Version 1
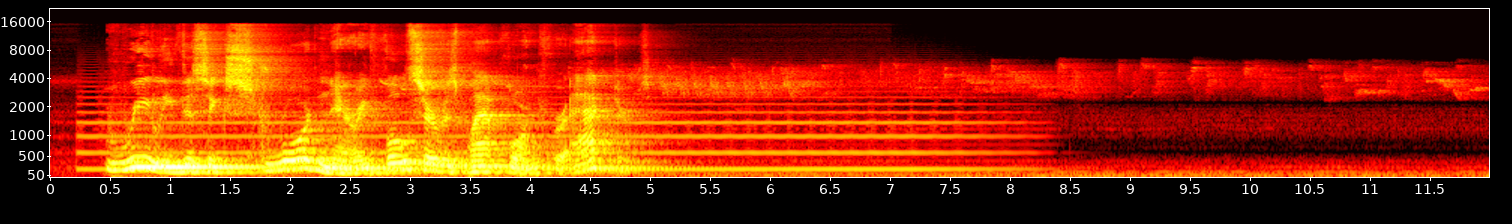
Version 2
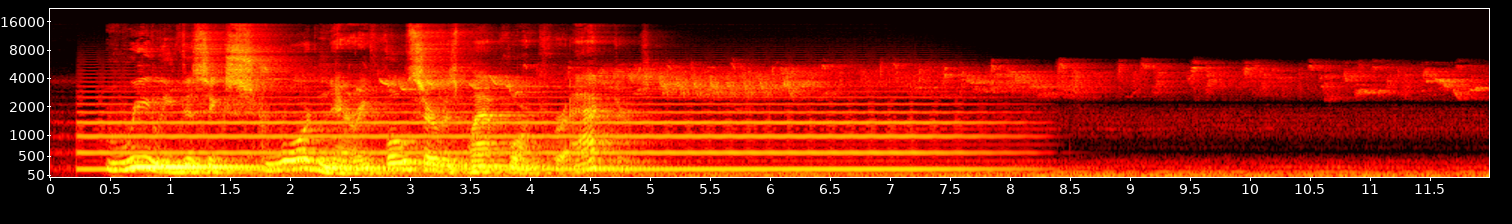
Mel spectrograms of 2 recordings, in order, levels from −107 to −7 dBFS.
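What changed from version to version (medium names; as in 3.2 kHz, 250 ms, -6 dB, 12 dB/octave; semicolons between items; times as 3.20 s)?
speech -11.0 dB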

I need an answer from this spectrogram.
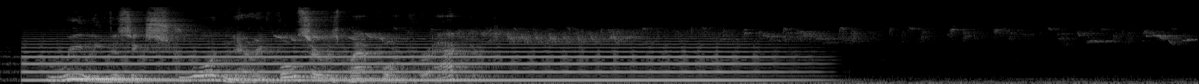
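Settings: first sound +10.0 dB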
